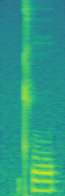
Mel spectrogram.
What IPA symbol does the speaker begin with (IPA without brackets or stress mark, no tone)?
cʰ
